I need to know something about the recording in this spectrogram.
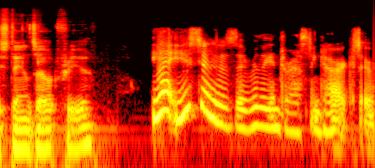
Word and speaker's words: Eustace: Eustace, that's how you pronounce it, right? Eustace yes.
